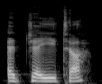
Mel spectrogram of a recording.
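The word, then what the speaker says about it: Ejaita: Oh, well, it's just fantastic to have you with us because this beautiful book with exquisite illustrations by Diane Ejeita, if that's the right way to pronounce it. – Well done. You got it right first time.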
